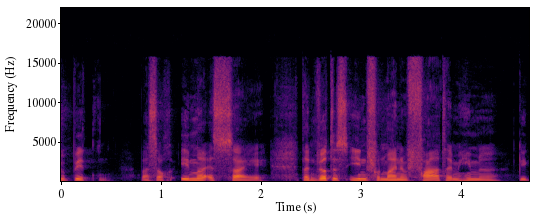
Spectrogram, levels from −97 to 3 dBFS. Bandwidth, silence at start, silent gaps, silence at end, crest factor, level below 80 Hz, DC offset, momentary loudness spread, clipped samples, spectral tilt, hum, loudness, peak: 16.5 kHz; 0 s; none; 0 s; 22 dB; -82 dBFS; under 0.1%; 13 LU; under 0.1%; -4.5 dB/octave; none; -37 LUFS; -16 dBFS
